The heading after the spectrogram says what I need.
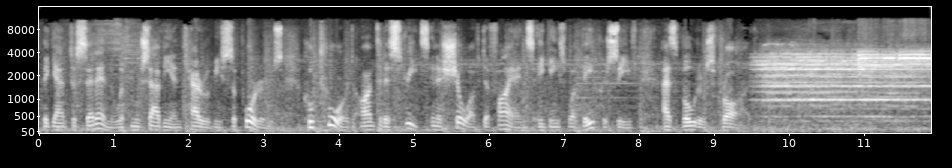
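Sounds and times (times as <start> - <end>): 
speech: 0.0 - 10.0
car horns honking in a Tehran street protest: 9.4 - 11.8.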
